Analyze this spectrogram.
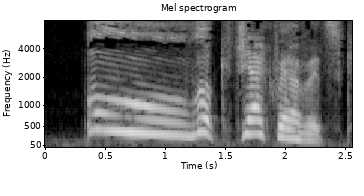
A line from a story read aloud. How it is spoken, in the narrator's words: Carrie exclaimed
